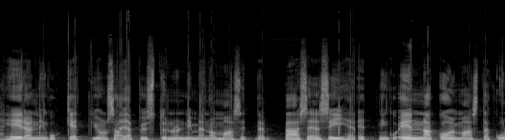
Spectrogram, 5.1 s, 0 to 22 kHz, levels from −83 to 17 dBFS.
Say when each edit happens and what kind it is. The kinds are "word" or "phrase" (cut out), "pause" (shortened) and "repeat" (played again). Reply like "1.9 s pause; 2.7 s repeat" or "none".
1.2 s word; 3.5 s word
